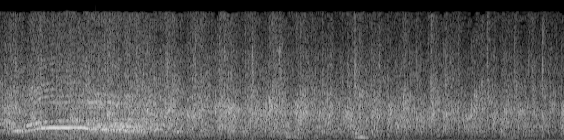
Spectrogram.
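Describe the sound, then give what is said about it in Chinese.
Audience applause at a Chinese crosstalk comedy show. Loud, continuous clapping with a brief shout near the start, tapering off slightly over about five seconds. “听见观众的掌声，看见观众的鲜花”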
